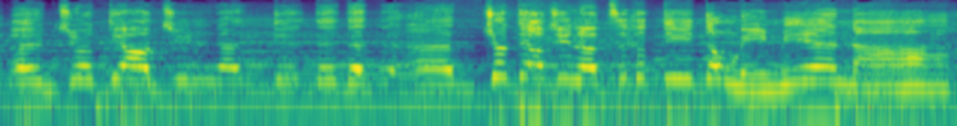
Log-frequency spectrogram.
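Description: A woman's voice: high-pitched, normal speed, loud music behind the voice, lightly acted. A woman voicing a sly, cowardly fox robber in a children's audio drama, stammering and sing-song. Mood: flustered.

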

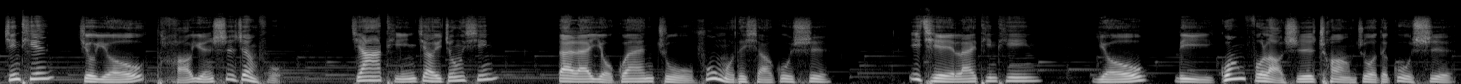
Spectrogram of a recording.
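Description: Male presenter for family radio drama intros: mid-pitched, slow, expressive scripted delivery. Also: faint music behind.

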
